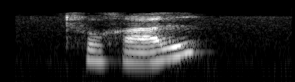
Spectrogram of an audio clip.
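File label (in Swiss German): "forall", Alsatian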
